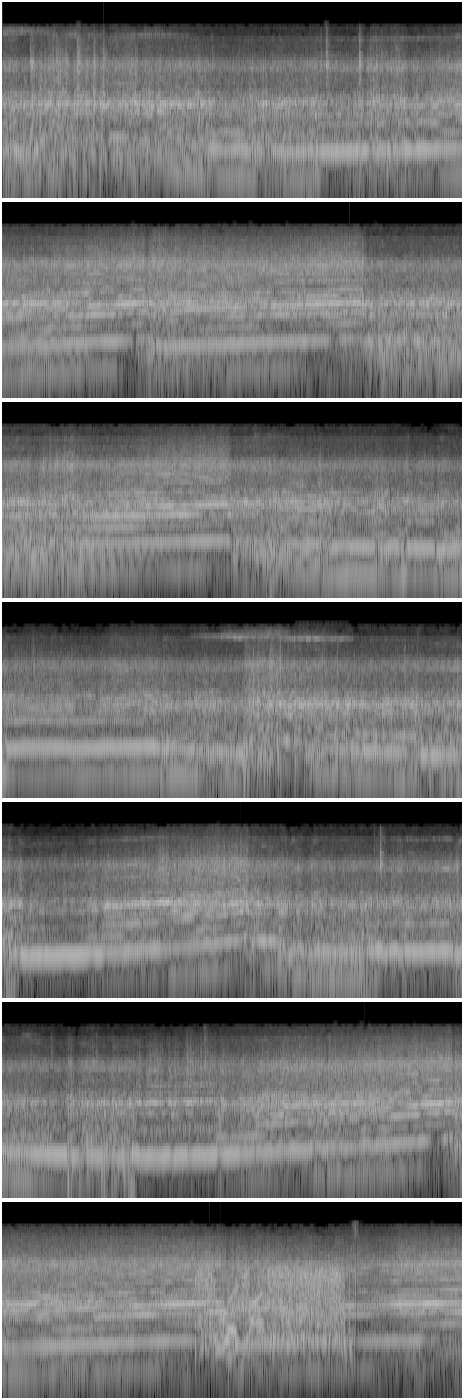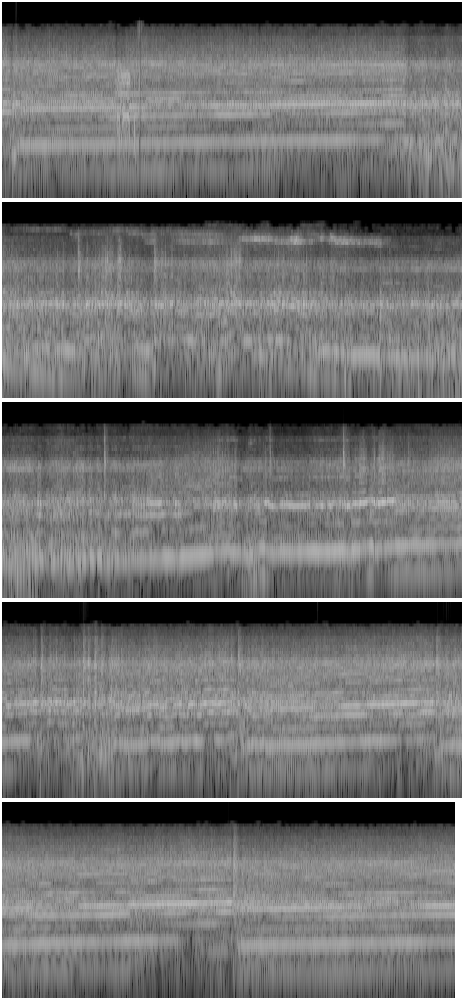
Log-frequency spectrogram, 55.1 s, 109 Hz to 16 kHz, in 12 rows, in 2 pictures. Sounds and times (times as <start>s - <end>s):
Car: 0.0s - 55.1s.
